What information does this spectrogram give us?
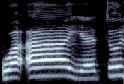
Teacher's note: ہا اقصی حلق سے ادا ہوگا گہرائی کے ساتھ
